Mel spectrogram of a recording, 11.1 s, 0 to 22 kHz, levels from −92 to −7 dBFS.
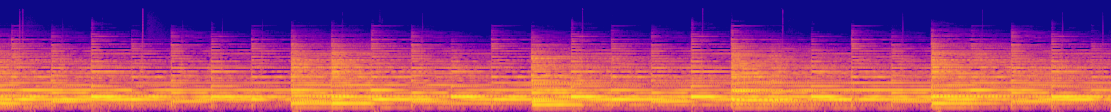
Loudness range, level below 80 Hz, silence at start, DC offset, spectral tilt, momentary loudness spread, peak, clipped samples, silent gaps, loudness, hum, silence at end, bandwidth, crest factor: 1 LU; -56 dBFS; 0 s; under 0.1%; -6 dB/octave; 4 LU; -2 dBFS; under 0.1%; none; -16 LUFS; none; 0 s; 8 kHz; 14 dB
